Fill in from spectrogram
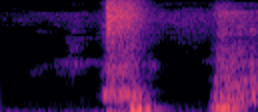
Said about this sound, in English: We have cats, and we got one in here. His name's Cassiel, and he's having a bit of a sneezing fest.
